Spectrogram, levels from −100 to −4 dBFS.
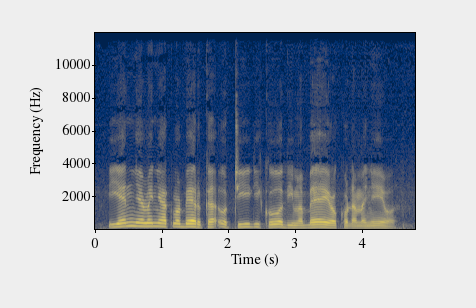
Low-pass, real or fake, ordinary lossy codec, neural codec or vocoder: none; fake; none; codec, 24 kHz, 0.9 kbps, WavTokenizer, medium speech release version 2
